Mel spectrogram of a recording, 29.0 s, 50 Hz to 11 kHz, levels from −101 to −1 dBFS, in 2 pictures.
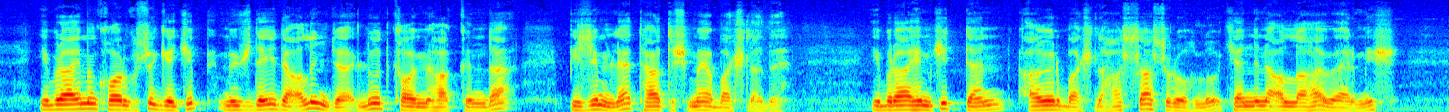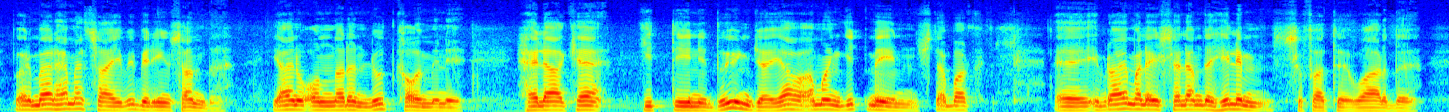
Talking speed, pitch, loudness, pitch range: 85 wpm, 120 Hz, -20 LUFS, 110-135 Hz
